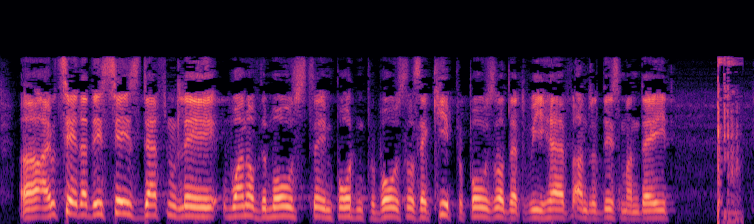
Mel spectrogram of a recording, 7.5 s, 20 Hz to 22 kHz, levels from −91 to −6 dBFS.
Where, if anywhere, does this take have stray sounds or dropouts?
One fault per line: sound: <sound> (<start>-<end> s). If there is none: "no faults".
sound: thud (7.2-7.5 s)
